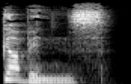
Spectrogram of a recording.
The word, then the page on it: gubbins: British English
